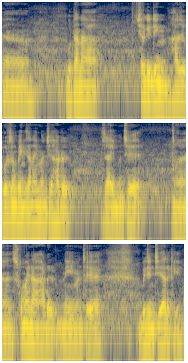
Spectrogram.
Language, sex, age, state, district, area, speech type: Bodo, male, 18-30, Assam, Kokrajhar, rural, spontaneous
